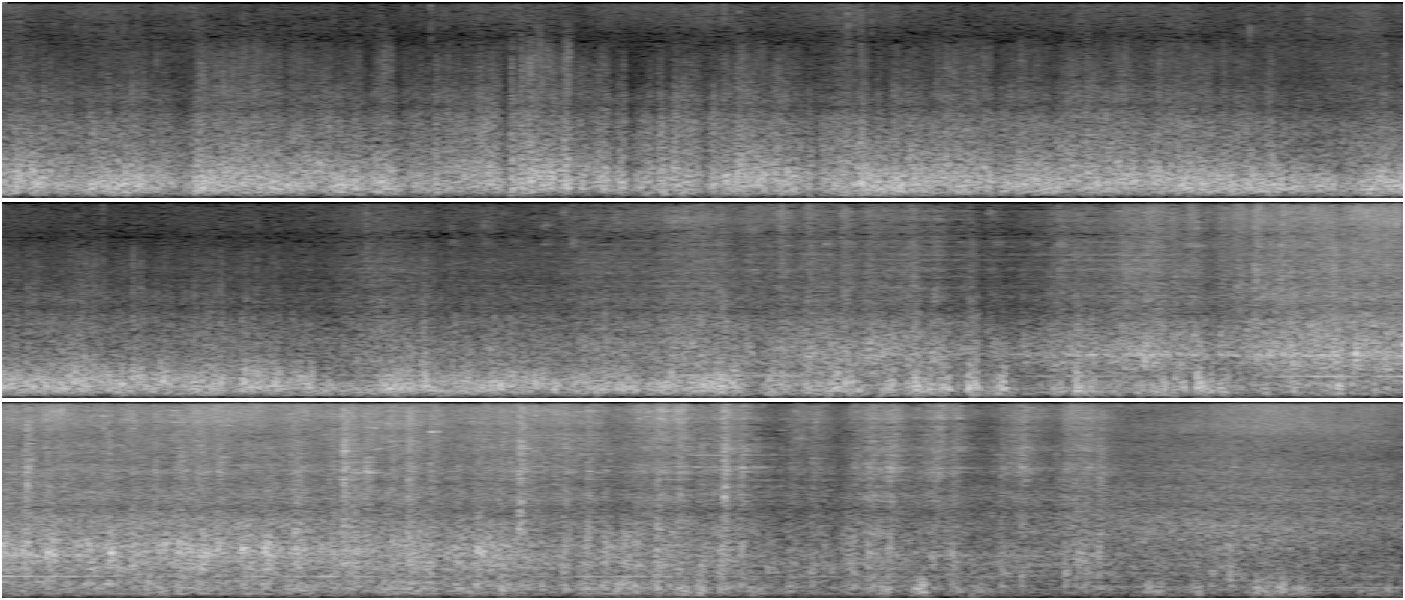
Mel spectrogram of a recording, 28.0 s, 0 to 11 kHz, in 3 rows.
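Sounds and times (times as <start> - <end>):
freight train rumble: 0.0 - 28.0
train wheels clickety-clack: 13.0 - 27.2.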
